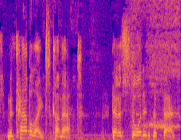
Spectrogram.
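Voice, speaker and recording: Noticeable background noise accompanies a man who keeps to a moderate pace. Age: 60s. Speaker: weight-cut and conditioning coach. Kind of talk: casual chat.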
